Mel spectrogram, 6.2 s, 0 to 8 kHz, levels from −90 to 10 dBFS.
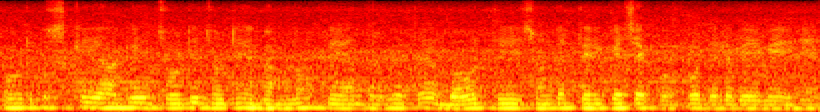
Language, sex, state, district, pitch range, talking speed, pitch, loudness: Hindi, male, Rajasthan, Bikaner, 110-120 Hz, 165 wpm, 120 Hz, -16 LUFS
